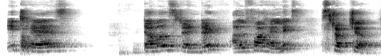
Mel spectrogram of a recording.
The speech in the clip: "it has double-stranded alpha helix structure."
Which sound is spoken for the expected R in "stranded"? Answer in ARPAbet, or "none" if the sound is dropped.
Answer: none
